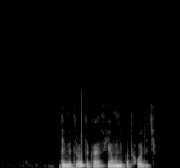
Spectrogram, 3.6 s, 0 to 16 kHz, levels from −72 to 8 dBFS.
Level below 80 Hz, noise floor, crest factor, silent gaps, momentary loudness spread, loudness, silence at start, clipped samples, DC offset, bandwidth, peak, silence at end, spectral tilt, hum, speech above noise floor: -60 dBFS; -68 dBFS; 18 dB; none; 6 LU; -20 LUFS; 1.15 s; under 0.1%; under 0.1%; 5.4 kHz; -4 dBFS; 0.55 s; -10 dB/octave; none; 49 dB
